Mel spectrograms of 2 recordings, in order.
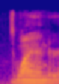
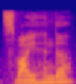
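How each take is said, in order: First: The word is said with an American pronunciation. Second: The word is said with a German pronunciation. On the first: "as the proper um, American pronunciation for that German word would be" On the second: "in Germany, you would pronounce it Zweihänder"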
